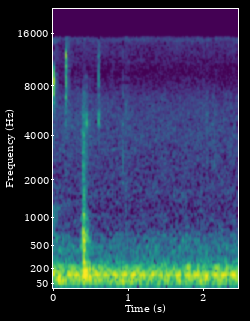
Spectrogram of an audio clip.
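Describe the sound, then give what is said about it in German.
Inside a car at the Am Blauen Stein motorway rest area on a Sunday afternoon: a steady low rumble fills the cabin, with a brief soft click near the start and faint ticks above, no voices. “Ich sitze an einem Sonntagnachmittag einem Auto”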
